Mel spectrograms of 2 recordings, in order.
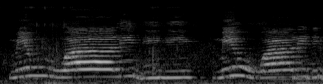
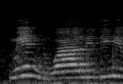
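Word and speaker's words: من والده: Jadi membacanya mim walidihi, bukan min walidihi, bukan mim walidihi.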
